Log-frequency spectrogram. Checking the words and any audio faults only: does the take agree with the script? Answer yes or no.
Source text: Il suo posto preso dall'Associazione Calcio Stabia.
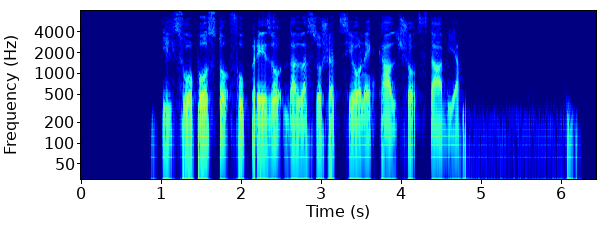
no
